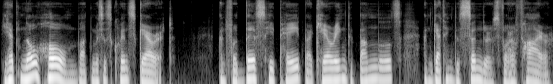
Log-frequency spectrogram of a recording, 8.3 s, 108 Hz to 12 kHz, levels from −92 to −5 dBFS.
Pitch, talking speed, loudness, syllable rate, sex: 120 Hz, 175 wpm, -19 LUFS, 4.1 syllables/s, male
